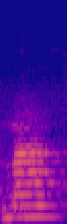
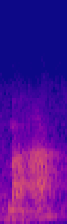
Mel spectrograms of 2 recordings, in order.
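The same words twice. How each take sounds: First: The pitch stays high and level. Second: The pitch dips down and then rises. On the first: "The first one stays up" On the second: "The third one goes down and up"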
